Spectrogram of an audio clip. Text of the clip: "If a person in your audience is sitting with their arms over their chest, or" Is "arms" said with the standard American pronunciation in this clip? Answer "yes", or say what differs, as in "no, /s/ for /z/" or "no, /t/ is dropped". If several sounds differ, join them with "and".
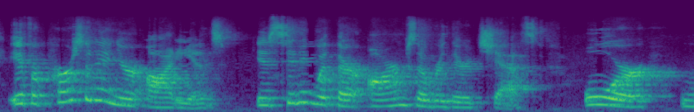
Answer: yes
